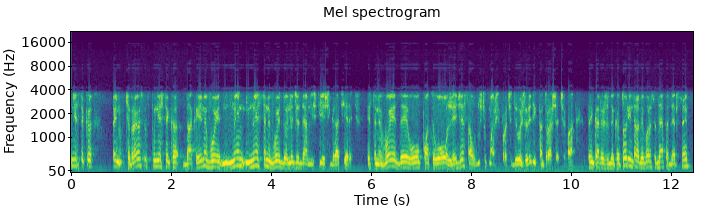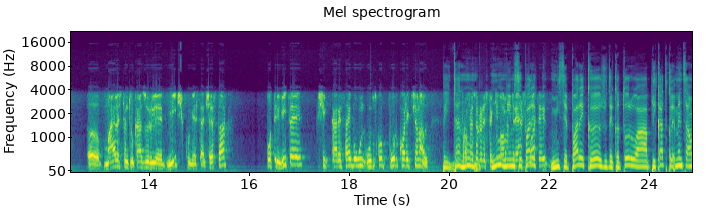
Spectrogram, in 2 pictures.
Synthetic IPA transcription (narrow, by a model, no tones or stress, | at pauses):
unje̞st̪e̞kə | əjnut͡ʃe̞vɾawjewsəspunjest̪e̞kəd̪akəje̞ne̞vo̞je̞nuenuje̞st̪e̞ne̞vo̞jed̪eo̞le̞d͡ʒe̞d̪e̞amnist̪ije̞ʃiɡɾat̪t͡ʃ̪ije̞ɾe̞je̞st̪e̞ne̞vo̞je̞d̪e̞o̞poat̪e̞ole̞d͡ʒe̞sawnuʃt̪iukumarfipɾo̞t͡ʃe̞d̪uɾuʒuɾid̪ik̚pent̪ɾuaʃat͡ʃe̞vapɾiŋkaɾe̞ʒud̪e̞kət̪o̞ɾiɨnt̪ɾad̪e̞vərsed̪eape̞d̪e̞pse̞ | əmajale̞spe̞nt̪ɾukazuɾile̞mit͡ʃʲkumje̞st̪e̞at͡ʃe̞st̪a | po̞t̪ɾivit̪e̞ | ʃikaɾe̞səajbəununsko̞pːurko̞ɾek̚t̪sio̞naləjd̪ap̪ɾoufesoɾulɾespekniumiemieseʒpaɾet̪emise̞paɾe̞kəʒud̪e̞kət̪o̞ɾuaːplikat̪kle̞̰me̞nt̪sa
